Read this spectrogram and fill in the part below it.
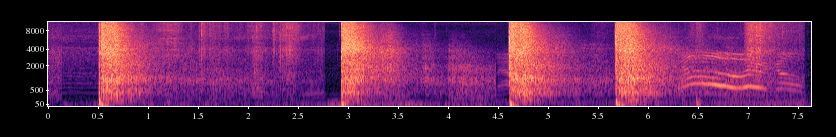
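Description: Heavy explosive charges blow up DJI drones set out as targets, giving four loud, sharp blasts that each roll off into a long rumbling tail. A whistling tone follows the last blast.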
